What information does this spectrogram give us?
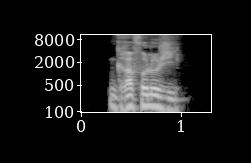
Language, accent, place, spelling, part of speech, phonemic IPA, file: French, France, Lyon, graphologie, noun, /ɡʁa.fɔ.lɔ.ʒi/, LL-Q150 (fra)-graphologie.wav
- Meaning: graphology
